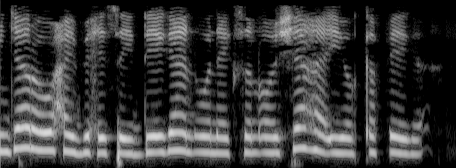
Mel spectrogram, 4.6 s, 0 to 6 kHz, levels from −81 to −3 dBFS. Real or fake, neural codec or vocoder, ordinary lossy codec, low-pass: real; none; MP3, 32 kbps; 5.4 kHz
